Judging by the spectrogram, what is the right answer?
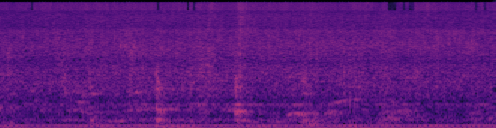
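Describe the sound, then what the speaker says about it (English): Bacon frying in a pan, a steady close hiss and crackle of sizzling fat with a few soft stirring scrapes, continuous and fairly loud with no talk. "we're going to let this bacon fry and get brown"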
